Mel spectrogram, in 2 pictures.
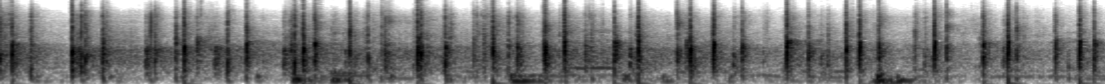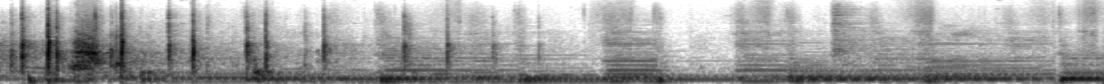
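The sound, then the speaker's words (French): An audience bursts into lively applause, dense overlapping claps for several seconds, then the clapping thins out and fades, leaving scattered claps over a soft sustained tonal background. “Hein, on applaudit.”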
